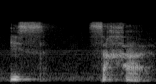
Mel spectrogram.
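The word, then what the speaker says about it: יששכר: 그때에 이사갈의 탄생이 언급되는 첫 번째 구절이 읽혀지는 때가 되면 이제 이사갈이라고 발음하지 않고 아마도 이사칼 이런 식으로 정확히 씬 2개를 언급한다는 것이죠.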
